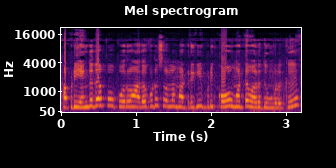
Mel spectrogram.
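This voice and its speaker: ஒருவர் கார்ட்டூனில் கணவரிடம் கவலையோடு கெஞ்சும் பக்தியான இளம் மனைவிக்குக் குரல் கொடுக்கிறார். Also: male voice, extremely high pitch, steady tone, rapid-fire, dark tone, slight background noise. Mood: fretful. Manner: pleading, fretful. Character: worried devoted young wife Pushpa. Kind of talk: cartoon voice acting.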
